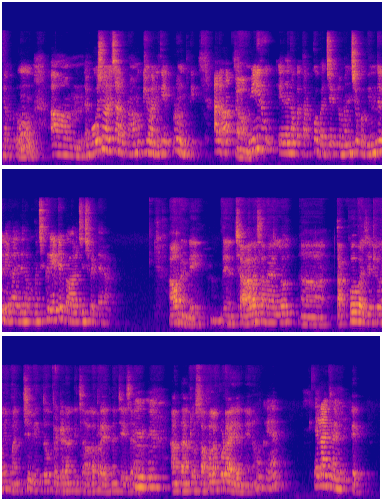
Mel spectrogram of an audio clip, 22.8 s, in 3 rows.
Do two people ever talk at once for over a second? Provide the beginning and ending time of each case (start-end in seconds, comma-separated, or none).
none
